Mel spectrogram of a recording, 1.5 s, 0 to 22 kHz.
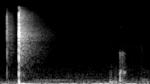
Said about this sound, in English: Can you clap? My hand's still shit. Let's do a high five. This hand. Okay. Ready? Mm-hmm. 1, 2.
